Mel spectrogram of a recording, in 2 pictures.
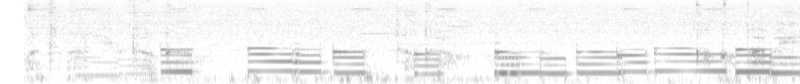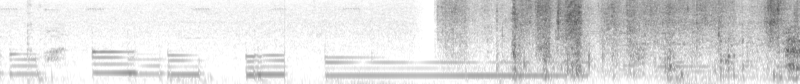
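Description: A short melody of separate notes on a keyboard instrument, ending on one held low note. About six seconds in, a loud rushing noise cuts in suddenly.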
